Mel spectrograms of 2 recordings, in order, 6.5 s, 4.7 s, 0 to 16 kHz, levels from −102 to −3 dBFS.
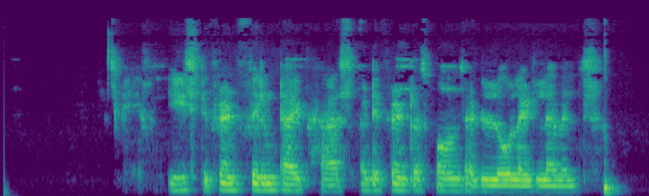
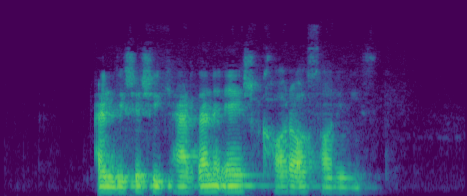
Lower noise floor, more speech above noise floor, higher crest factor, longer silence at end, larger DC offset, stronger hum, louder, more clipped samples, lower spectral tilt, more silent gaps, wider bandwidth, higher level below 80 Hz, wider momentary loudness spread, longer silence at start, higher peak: about the same, -89 dBFS vs -87 dBFS; about the same, 63 dB vs 60 dB; about the same, 18 dB vs 20 dB; second, 0.3 s vs 1.05 s; neither; neither; about the same, -26 LUFS vs -28 LUFS; neither; second, -5 dB/octave vs -8.5 dB/octave; neither; first, 11.5 kHz vs 6.2 kHz; about the same, -58 dBFS vs -62 dBFS; about the same, 12 LU vs 12 LU; about the same, 1.05 s vs 0.95 s; about the same, -8 dBFS vs -10 dBFS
